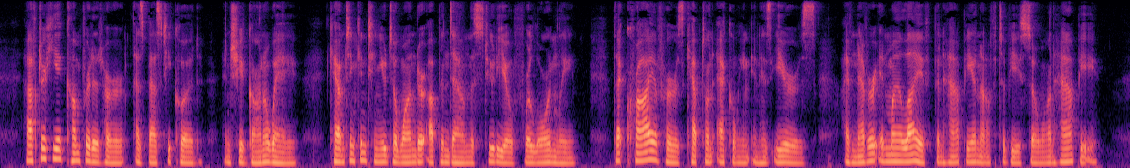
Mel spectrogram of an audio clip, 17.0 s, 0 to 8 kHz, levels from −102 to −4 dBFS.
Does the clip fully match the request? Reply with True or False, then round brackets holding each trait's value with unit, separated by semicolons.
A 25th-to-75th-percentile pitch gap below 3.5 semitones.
True (2.8 semitones)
